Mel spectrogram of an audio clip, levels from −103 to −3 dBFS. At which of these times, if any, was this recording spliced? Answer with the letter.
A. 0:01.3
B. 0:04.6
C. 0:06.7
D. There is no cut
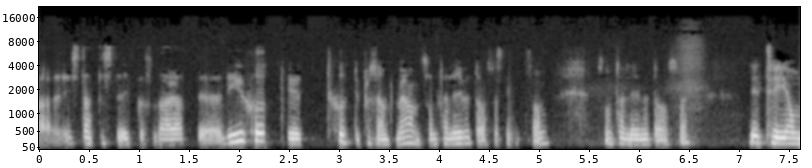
B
